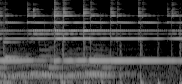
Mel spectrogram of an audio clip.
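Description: The bell carried by the goose in Untitled Goose Game jingles in repeated light metallic strikes, an irregular series of soft chimes with sustained ringing tones between them.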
